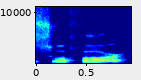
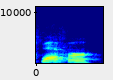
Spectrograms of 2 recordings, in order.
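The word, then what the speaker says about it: Swaffar: congress district 22 darlene swafar am i pronouncing your last name correctly uh it's so far it's swaffer to offer i apologize no worries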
